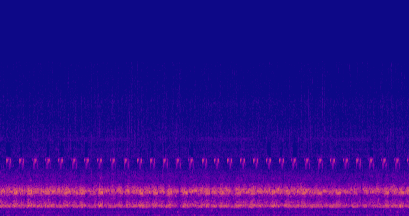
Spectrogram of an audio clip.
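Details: Steady frog calling in heavy rain, dense overlapping voices forming a constant hum, with a crisp high ticking pulse repeating rapidly and evenly, plus a few faint higher clicks.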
